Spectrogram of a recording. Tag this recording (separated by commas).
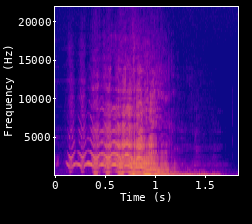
livestock, Animal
